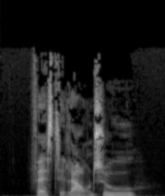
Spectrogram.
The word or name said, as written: fastelavnsuge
